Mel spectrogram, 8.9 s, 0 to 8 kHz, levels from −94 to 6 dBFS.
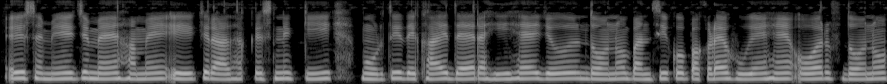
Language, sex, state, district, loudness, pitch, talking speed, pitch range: Hindi, female, Maharashtra, Sindhudurg, -31 LUFS, 200 Hz, 155 wpm, 195-205 Hz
